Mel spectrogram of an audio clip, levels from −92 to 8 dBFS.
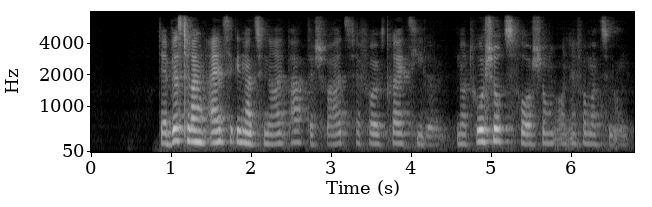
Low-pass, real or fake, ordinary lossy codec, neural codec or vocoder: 7.2 kHz; fake; none; codec, 16 kHz, 0.8 kbps, ZipCodec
